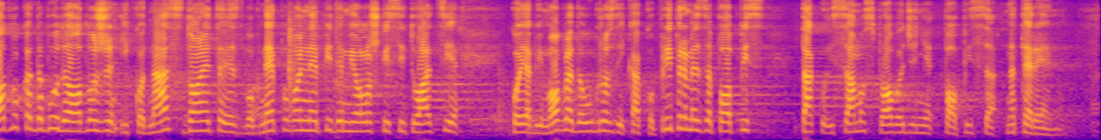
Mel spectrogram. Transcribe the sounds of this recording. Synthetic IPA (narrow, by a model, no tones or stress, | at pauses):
o̞d̪lˠukad̪abud̪eo̞d̪lˠo̞ʒe̞nʔikod̪naːsd̪o̞net̪aje̞zbo̞ɡnɛpo̞ʋoʎneːpid̪e̞mio̞lˠoʃkesit̪uaːt̪sije̞ko̞jabimo̞ɡlˠad̪auɡɾo̞zikakopɾipɾe̞me̞zapo̞pis | t̪ako̞isamo̞spɾo̞ʋod͡ʑe̞ɲe̞po̞pisanat̪eɾeːnu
